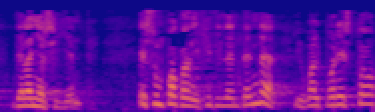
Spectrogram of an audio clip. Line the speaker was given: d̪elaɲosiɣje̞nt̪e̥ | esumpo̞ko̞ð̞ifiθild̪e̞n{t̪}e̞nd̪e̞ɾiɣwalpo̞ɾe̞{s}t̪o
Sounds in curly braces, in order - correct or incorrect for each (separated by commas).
correct, correct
